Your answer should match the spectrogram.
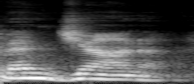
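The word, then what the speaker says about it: prajñāna: Pranjana. It is J and Y combined. Like you have... Prajnana. No, you don't say Prajnana. You don't say the N.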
